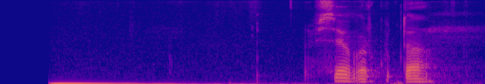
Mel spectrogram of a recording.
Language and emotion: Russian, neutral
